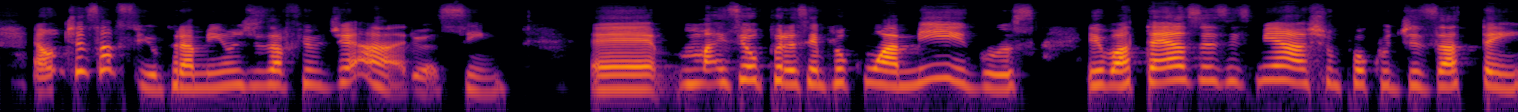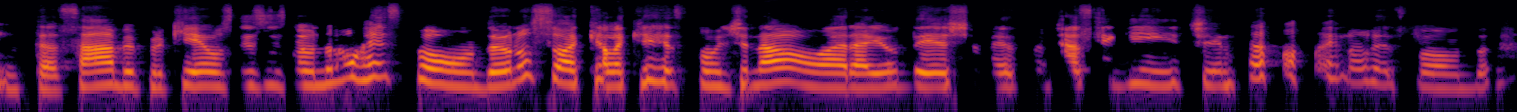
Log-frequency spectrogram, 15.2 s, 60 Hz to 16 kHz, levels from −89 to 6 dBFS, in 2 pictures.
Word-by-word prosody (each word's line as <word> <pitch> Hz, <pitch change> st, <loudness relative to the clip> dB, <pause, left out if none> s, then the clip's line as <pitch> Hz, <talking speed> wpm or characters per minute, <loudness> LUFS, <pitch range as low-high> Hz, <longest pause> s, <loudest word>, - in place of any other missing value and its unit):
é -, -, +1 dB
um -, -, -2 dB
desafio, 460 Hz, -, -3 dB
para 205 Hz, -2 st, +3 dB
mim 210 Hz, +1 st, -7 dB
é -, -, -7 dB
um -, -, -7 dB
desafio 235 Hz, +1 st, -5 dB
diário, 270 Hz, -, -1 dB
assim. 190 Hz, -, -15 dB, 0.4 s
Eh, 190 Hz, 0 st, +4 dB
mas 250 Hz, +2 st, -2 dB
eu 295 Hz, -, +2 dB
por 295 Hz, -4 st, +1 dB
exemplo 250 Hz, +1 st, -1 dB
com 260 Hz, 0 st, -7 dB
amigos, 230 Hz, -5 st, +2 dB, 0.3 s
eu 235 Hz, 0 st, -1 dB
até 270 Hz, +4 st, +7 dB
às 300 Hz, 0 st, +5 dB
vezes 280 Hz, -3 st, -7 dB
me 300 Hz, -, -1 dB
acho 265 Hz, -3 st, +4 dB
um -, -, -15 dB
pouco 245 Hz, +1 st, -7 dB
desatenta, 220 Hz, -3 st, -2 dB
sabe? 225 Hz, +4 st, +3 dB
Porque 210 Hz, +1 st, -10 dB
eu 220 Hz, 0 st, +2 dB, 0.5 s
não 270 Hz, +8 st, -2 dB
respondo, 270 Hz, -11 st, 0 dB
eu 230 Hz, -, +4 dB
não 380 Hz, -, -3 dB
sou 265 Hz, -5 st, +3 dB
aquela 225 Hz, -2 st, +2 dB
que 270 Hz, +5 st, -5 dB
responde 235 Hz, -3 st, -5 dB
na 255 Hz, +2 st, +4 dB
hora, 210 Hz, -1 st, +2 dB
aí 205 Hz, -, +1 dB
eu 220 Hz, +2 st, -5 dB
deixo 210 Hz, -1 st, -1 dB
mesmo 210 Hz, -1 st, -9 dB
no 250 Hz, -, -29 dB
dia -, -, -2 dB
seguinte, 235 Hz, 0 st, -9 dB, 0.2 s
não, 315 Hz, -, -1 dB, 0.3 s
eu 330 Hz, -, -9 dB
não 260 Hz, 0 st, -13 dB
respondo. 205 Hz, -5 st, -12 dB
235 Hz, 200 wpm, -22 LUFS, 215-265 Hz, 0.5 s, até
